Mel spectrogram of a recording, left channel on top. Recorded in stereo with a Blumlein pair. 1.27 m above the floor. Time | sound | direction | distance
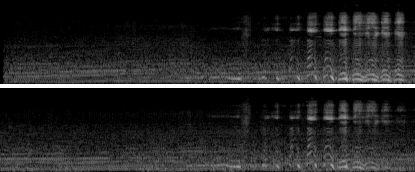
1.9 | laughter | 15° right | 2.5 m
